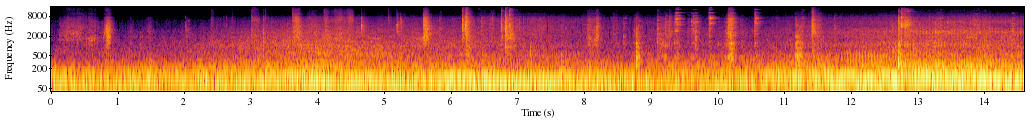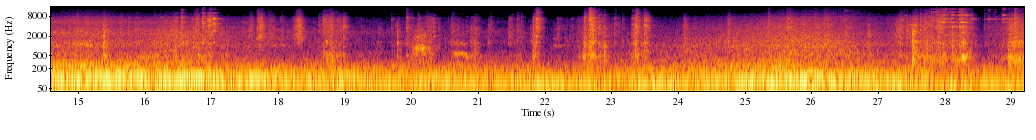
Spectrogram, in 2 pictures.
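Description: Bajaj RE three-wheeler's single-cylinder engine idling steadily, with scattered sharp metallic clicks and knocks over it.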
